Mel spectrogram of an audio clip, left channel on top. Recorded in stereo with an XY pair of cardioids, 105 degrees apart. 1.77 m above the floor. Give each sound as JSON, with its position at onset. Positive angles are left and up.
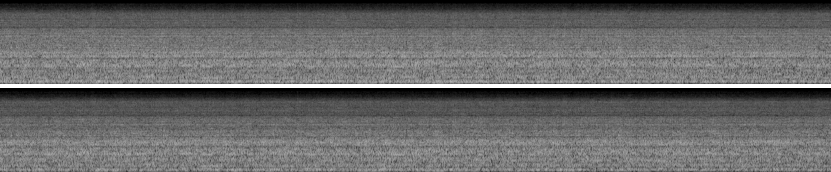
{"t": 0.0, "sound": "running water", "azimuth_deg": 35, "distance_m": 2.0}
